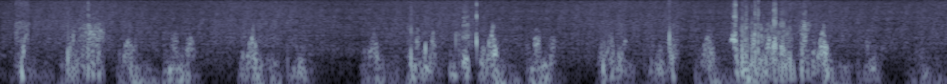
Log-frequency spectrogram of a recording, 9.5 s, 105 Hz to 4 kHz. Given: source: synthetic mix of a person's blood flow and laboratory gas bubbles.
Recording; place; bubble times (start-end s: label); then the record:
Doppler ultrasound of blood flow; precordium
0.15-0.29 s: bubbles
0.65-1.05 s: bubbles
4.08-4.16 s: bubbles
4.22-4.29 s: bubbles
4.48-4.81 s: bubbles
5.98-6.08 s: bubbles
6.17-6.28 s: bubbles
6.66-6.79 s: bubbles
7.29-8.13 s: bubbles
From the record:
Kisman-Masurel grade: 233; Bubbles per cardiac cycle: several, 3 to 8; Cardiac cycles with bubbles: 50 to 99%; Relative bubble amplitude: loud (0.450 to 0.775); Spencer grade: 3 (all of the cardiac periods contain showers or single bubble signals, but not dominating or overriding the cardiac motion signals); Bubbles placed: only in the low amplitude regions of the cardiac cycle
